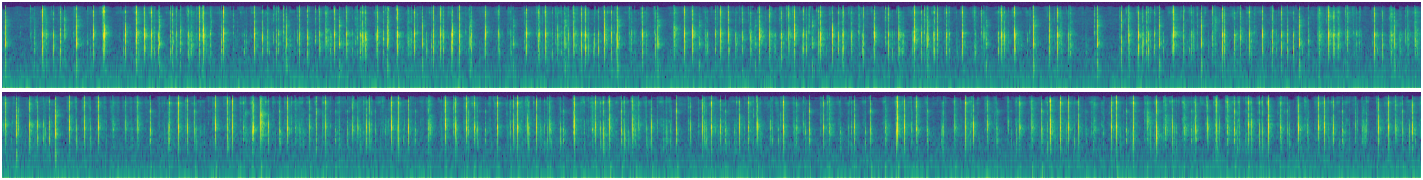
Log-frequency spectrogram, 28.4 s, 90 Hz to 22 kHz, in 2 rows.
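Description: Fast, continuous typing on custom mechanical keyboards with lubed, filmed linear switches on aluminium plates and JTK keycaps. The first is an IKKI Aurora R1 with Equaz Tangerine switches and PE foam and tape mods. About halfway through it changes to a Spring board with Cherry Hyperglide Black switches and a tape mod.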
